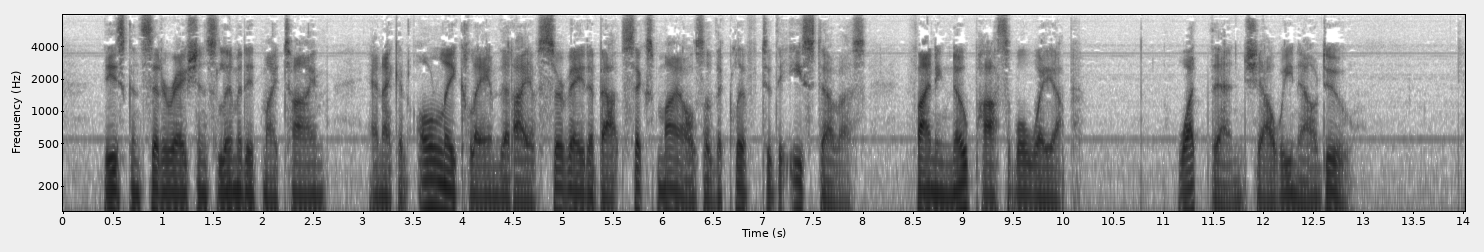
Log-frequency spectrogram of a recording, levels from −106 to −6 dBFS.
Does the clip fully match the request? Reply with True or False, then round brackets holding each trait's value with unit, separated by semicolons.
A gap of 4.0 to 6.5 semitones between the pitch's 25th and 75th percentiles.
False (3.0 semitones)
